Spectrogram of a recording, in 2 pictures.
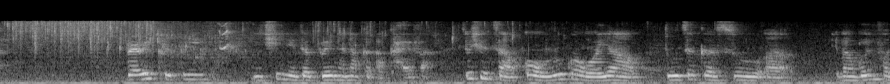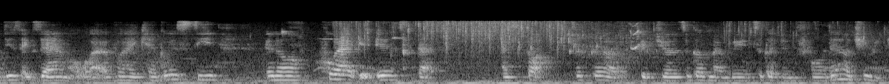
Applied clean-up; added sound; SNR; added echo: none; Water tap, faucet; 9 dB; none.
